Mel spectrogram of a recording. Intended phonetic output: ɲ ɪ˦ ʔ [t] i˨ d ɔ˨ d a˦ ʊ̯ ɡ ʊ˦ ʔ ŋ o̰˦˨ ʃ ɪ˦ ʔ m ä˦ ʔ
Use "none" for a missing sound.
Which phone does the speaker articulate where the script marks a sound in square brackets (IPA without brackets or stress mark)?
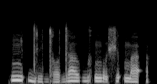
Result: d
